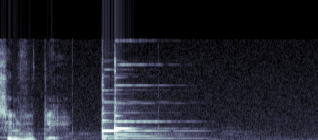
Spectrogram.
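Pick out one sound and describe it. A bright electronic chime rings once and rings on as it fades.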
